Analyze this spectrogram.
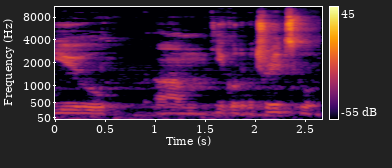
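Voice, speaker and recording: Amid noticeable background noise and audible room echo, a man talks at a fairly slow pace with ordinary pitch variation. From northern England, Wallsend, Newcastle. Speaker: painting company owner. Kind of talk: live podcast discussion. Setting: podcast suite at expo.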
